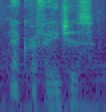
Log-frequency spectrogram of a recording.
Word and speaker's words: necrophagous: gone chewed out macrophages does he actually pronounces it some phages back through here bodies didn't say phage sort of a smoother sounding gh rigor mortis suggests poison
